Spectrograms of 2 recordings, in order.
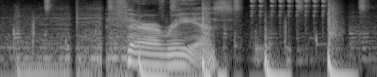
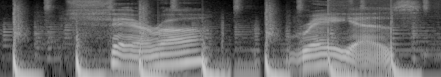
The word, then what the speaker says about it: Farah Reyes: So, for the record, your full name is Farah Reyes. And how is that pronounced? Like how I just said it. Farah Reyes.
